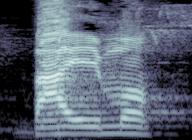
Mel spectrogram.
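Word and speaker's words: Baemon: Amaïman s'écrit A-M-A-I-M-O-N. A-M-A-I-M-O-N. Amaïman. Et l'ouest est dirigé par le démon Bahéman.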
